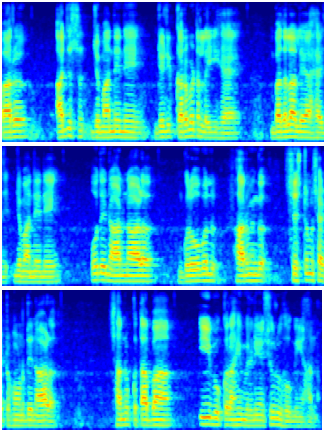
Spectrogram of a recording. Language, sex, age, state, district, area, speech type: Punjabi, male, 45-60, Punjab, Mohali, urban, spontaneous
